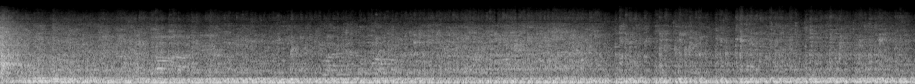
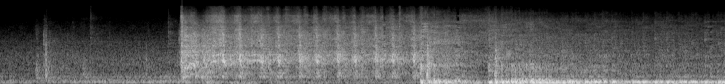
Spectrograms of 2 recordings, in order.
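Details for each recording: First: Carburetted Harley-Davidson V-twin idling after a tune-up and oil change: steady, even, loping idle with no popping or backfires; engine sounds healthy. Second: Harley-Davidson carbureted V-twin during a tune-up: long starter cranking before it catches and settles into a lumpy idle. It is hard to start because the carburetor was just opened and fuel isn't flowing properly yet.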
